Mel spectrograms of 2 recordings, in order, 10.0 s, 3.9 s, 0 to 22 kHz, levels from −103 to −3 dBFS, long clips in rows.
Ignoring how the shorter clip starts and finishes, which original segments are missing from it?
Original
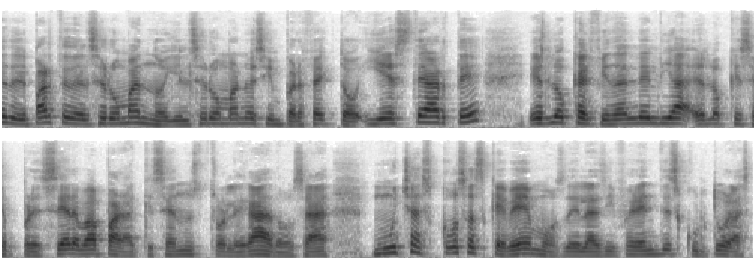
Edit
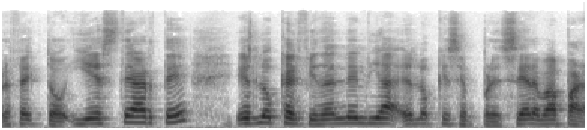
none

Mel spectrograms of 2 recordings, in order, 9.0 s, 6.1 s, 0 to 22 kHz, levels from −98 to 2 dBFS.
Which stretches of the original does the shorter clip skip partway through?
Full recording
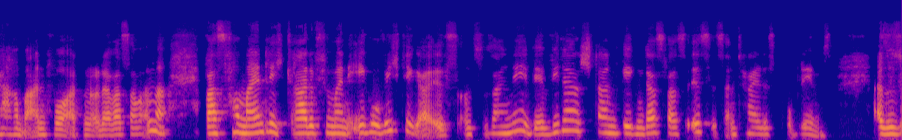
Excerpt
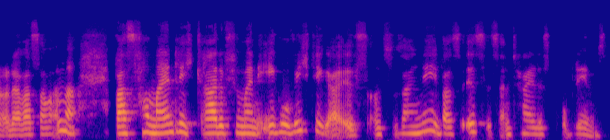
5.3 s to 6.7 s

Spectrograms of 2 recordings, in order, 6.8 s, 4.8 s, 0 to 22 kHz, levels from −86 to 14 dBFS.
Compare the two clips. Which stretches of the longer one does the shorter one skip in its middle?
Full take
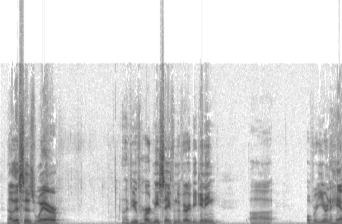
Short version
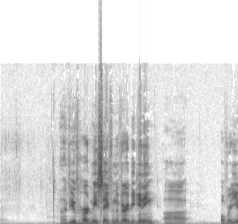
4.4 s to 4.9 s

